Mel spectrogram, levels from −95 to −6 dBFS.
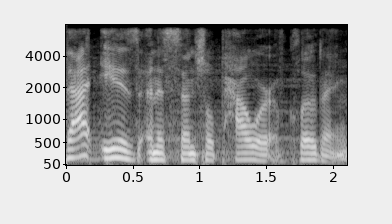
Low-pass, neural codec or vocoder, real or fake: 7.2 kHz; vocoder, 22.05 kHz, 80 mel bands, WaveNeXt; fake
